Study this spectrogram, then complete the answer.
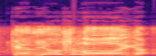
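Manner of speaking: high, loud mock weeping; imitating crying woman. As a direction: wail it like the tearful mother. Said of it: "Y ella me dijo llorando". (imitando un llanto suplicante)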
